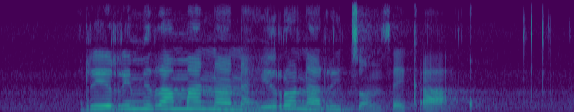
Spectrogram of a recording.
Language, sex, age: Tsonga, female, 20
